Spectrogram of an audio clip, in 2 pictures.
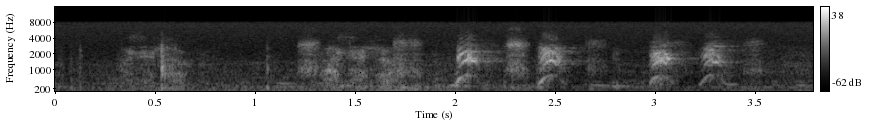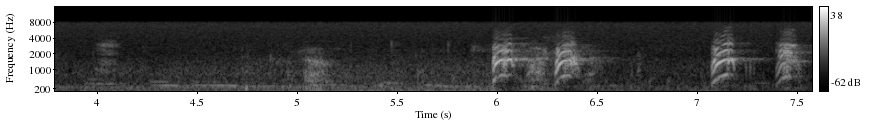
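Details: Pet Pomeranian begging for a game of fetch, giving a string of short, sharp yapping barks, roughly a dozen, some in quick pairs and others after pauses, over a quiet indoor background.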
